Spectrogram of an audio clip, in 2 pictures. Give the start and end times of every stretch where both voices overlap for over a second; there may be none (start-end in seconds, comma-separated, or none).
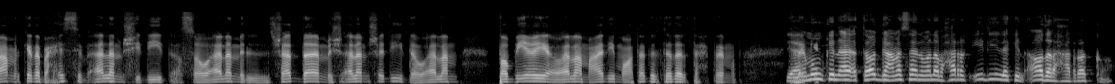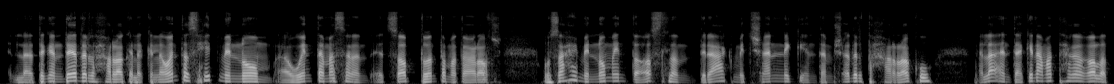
none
